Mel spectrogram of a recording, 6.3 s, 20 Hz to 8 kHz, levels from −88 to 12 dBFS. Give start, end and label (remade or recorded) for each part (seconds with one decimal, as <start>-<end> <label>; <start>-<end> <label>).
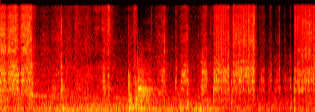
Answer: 0.0-4.0 recorded; 4.0-6.3 remade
